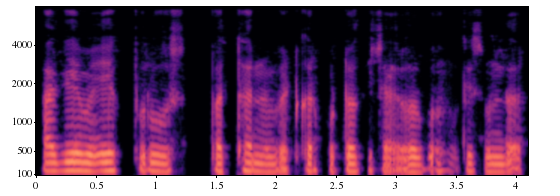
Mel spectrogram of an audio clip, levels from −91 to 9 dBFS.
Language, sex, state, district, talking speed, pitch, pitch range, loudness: Hindi, male, Chhattisgarh, Balrampur, 220 wpm, 145 Hz, 140-150 Hz, -20 LUFS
